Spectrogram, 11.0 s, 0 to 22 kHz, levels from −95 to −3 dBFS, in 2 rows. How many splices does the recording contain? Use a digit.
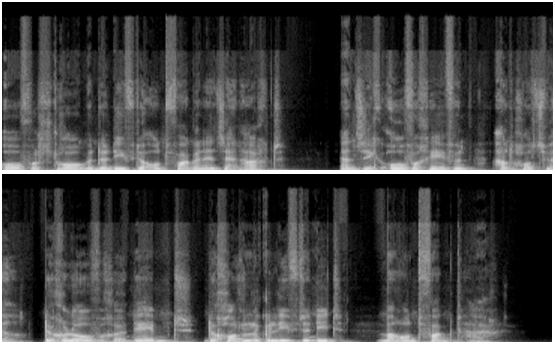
1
